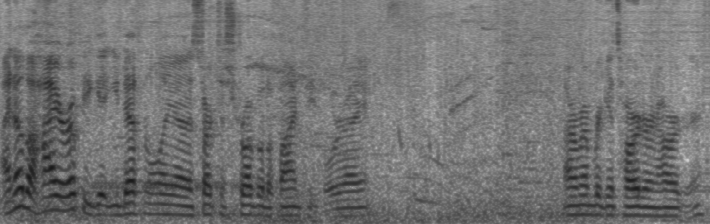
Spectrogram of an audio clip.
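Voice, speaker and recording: A man's voice: medium pitch, fast, slight background noise. An American man chatting casually on a gaming live stream, reading chat aloud and tossing in a lot of "right?". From United States. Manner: laid-back, reads chat aloud, tag questions like "right?".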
